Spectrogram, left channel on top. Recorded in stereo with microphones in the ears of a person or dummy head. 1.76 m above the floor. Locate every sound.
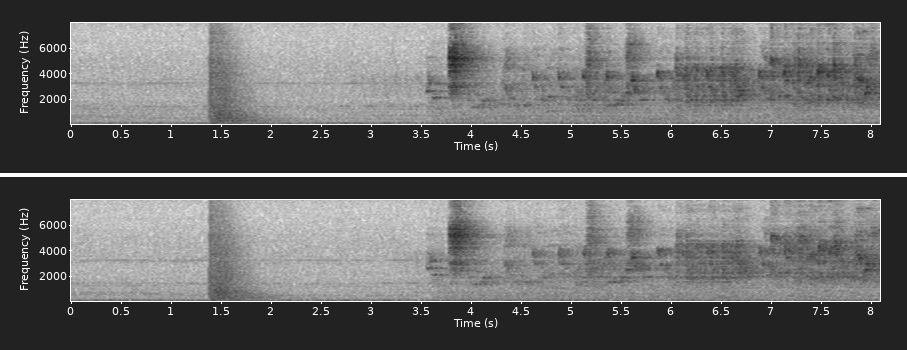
1.4 s a gunshot: 10° right (ahead or behind), 0.5 m
3.5 s a bird: 35° left (ahead or behind), 1.4 m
